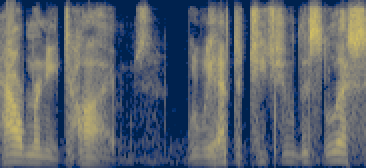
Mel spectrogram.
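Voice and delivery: deep-creature dragon voice. A storyteller voices the dragon flying up during a storm: dragon voice. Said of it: "And then the dragon says".

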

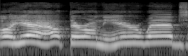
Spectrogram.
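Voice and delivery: high, sarcastic, dumbed-down voice. Retelling Poon's line from a joking response video: imitating Poon's sarcastic dumb talk. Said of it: "And Poon's all like".

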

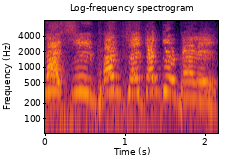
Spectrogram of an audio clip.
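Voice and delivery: loud, slow, high excited shout.

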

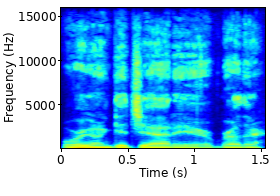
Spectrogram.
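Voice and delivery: very deep, cool and easy delivery. Imagining a rescue from a car: Matthew McConaughey impression. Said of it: "he'd look around and he'd go".

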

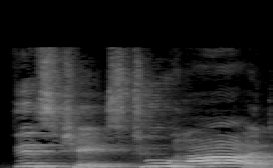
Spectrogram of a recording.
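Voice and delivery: high complaining exclamation, stretched hard and drawn out. Narrator reads Goldilocks sitting in the first chair, exclaiming. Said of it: "she exclaimed".

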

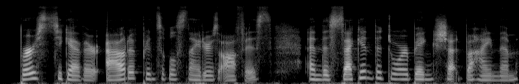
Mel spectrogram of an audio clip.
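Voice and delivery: ordinary delivery

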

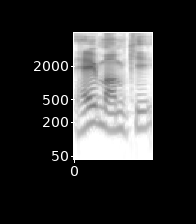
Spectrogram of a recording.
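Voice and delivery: mock, put-on sarcastic tone. Reading aloud a message someone sent, imitating a sarcastic tone. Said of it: "this is all soaked in sarcasm".

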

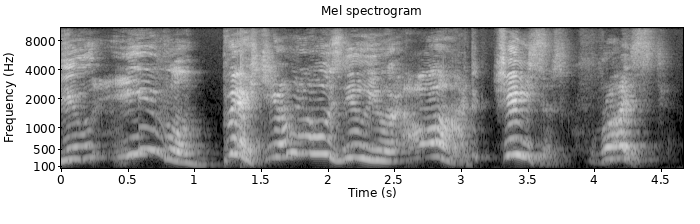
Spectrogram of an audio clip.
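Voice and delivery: screaming. Rebuffed after offering a kiss, screaming.

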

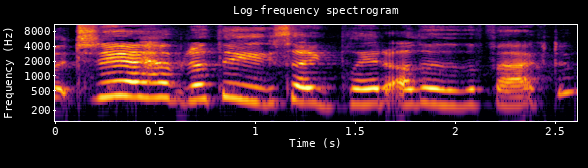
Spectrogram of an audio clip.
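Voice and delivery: words stretched out mid-yawn. Vlogger talking to camera about the day ahead, yawning. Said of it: "I'm yawning".

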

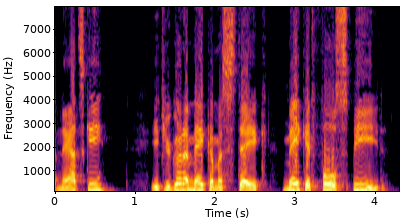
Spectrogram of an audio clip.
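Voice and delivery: frustrated bellow. Retelling what the frustrated coach bellowed after repeated mistakes, retelling a coach's bellow. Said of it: "he bellows out".

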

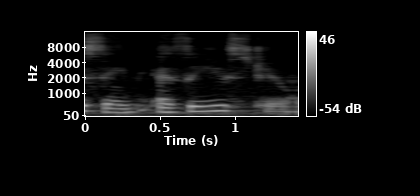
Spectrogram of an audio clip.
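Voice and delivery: plain reading voice

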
